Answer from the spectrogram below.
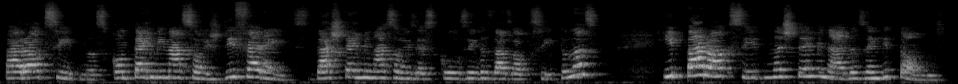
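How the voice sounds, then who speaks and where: High-voiced woman teacher, echoey room. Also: a little slow, a bit bright, distant mic. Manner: patient, asks and answers her own questions. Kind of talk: explaining grammar exercises. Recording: echoey room, voice set back from the mic.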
